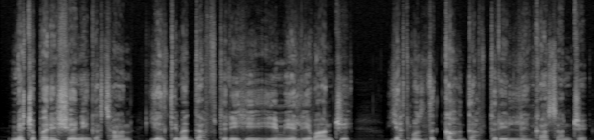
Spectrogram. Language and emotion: Kashmiri, fearful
